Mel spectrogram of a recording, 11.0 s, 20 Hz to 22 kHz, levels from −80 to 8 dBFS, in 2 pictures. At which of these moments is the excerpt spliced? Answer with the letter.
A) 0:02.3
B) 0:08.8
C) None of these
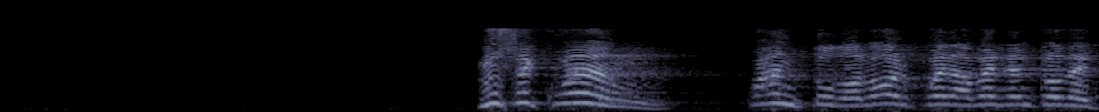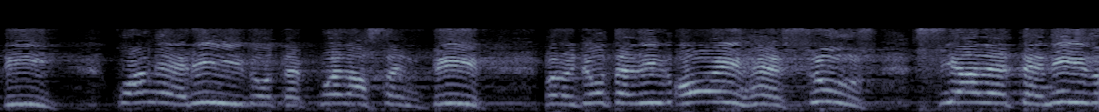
B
